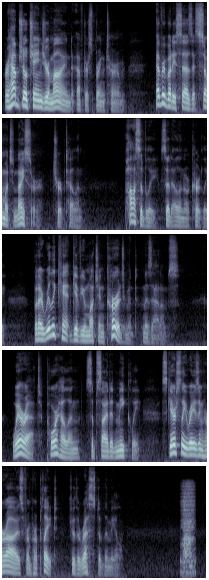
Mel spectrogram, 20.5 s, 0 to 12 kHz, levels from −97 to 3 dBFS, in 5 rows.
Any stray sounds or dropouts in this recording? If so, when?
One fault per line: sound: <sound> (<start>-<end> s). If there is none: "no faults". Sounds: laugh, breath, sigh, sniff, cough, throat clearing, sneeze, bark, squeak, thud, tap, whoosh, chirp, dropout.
sound: sniff (20.0-20.3 s)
